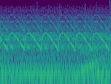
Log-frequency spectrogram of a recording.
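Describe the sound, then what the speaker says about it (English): A police car siren in the BeamNG video game wails in a fast, repeating up-and-down cycle, steady and continuous without talk. "I'm gonna turn off my sirens real quick."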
